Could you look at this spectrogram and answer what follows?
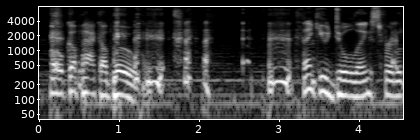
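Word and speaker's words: Ccapac Apu: card before, Earthbound Immortal Kookapack. I messed it up. Kookapackapoo.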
